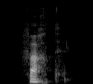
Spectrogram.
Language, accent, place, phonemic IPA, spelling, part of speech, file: French, France, Lyon, /faʁ/, fart, noun, LL-Q150 (fra)-fart.wav
- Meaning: wax (for skis)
